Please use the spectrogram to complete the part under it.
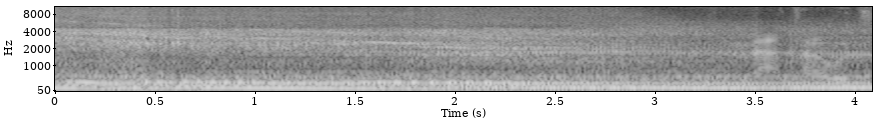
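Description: A twin-turbo Lamborghini Huracan Performante, built for over 2,000 horsepower, revs loud and close, its thick harmonic engine note holding a steady, rising drone throughout.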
